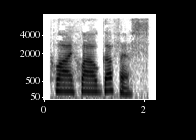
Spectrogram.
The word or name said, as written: Lleu Llaw Gyffes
